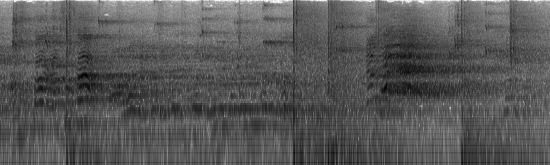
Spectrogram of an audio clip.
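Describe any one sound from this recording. A basketball thuds against the floor.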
